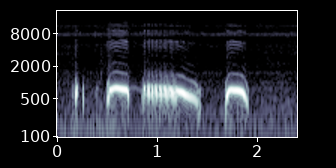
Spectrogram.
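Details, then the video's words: Spotted dove used as a ground lure to provoke wild doves into fighting; a few soft lead notes, then a rising-falling coo, a long drawn coo sliding downward, and a short arched closing note. "Tiếng Chim Cu Gáy mồi đất gáy kích bổi Mở là gáy"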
